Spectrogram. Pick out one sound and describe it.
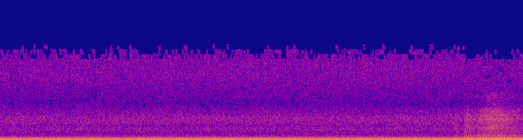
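A steady low hum of ventilation fans fills the room.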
